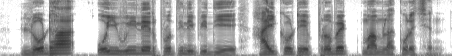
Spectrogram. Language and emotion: Bengali, neutral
